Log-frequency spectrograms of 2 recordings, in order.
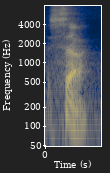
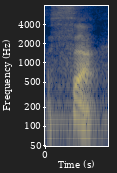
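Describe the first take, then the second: First: The s is an ordinary, normal s sound. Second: The s is made with the tongue near the teeth. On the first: "normal, que é o S" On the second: "Tipo um S, só que a língua pertinho dos dentes"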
